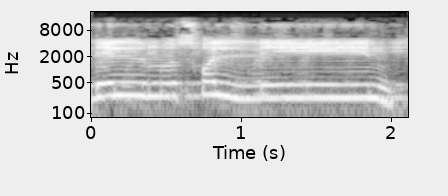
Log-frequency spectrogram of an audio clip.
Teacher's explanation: صاد کو پر پڑھیں گے، موٹا پڑھیں گے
